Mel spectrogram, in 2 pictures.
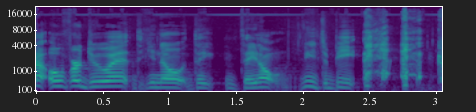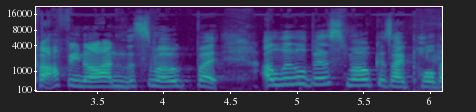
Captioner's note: cough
